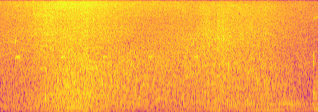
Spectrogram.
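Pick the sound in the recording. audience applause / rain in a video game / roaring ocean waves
roaring ocean waves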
